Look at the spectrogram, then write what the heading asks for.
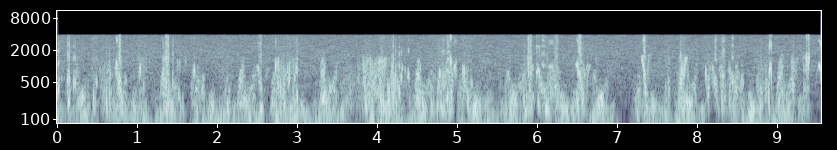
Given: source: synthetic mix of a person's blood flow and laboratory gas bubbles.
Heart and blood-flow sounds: Doppler ultrasound of blood flow; precordium
0.00-0.06 s: bubbles
0.10-0.24 s: bubbles
0.41-0.85 s: bubbles
0.99-1.11 s: bubbles
1.28-1.61 s: bubbles
1.67-1.75 s: bubbles
2.06-2.19 s: bubbles
2.47-2.66 s: bubbles
2.69-3.04 s: bubbles
3.79-4.41 s: bubbles
4.63-5.21 s: bubbles
5.79-6.32 s: bubbles
6.46-6.67 s: bubbles
7.28-7.44 s: bubbles
7.59-7.67 s: bubbles
7.73-7.95 s: bubbles
8.06-8.48 s: bubbles
8.72-8.96 s: bubbles
9.16-9.26 s: bubbles
9.29-9.43 s: bubbles
9.48-9.55 s: bubbles
From the record:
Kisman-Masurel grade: 342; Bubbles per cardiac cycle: rolling drumbeat, 9 or more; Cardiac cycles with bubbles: 100%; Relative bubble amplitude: moderate (0.250 to 0.450); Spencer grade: 3 (all of the cardiac periods contain showers or single bubble signals, but not dominating or overriding the cardiac motion signals); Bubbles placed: only in the low amplitude regions of the cardiac cycle

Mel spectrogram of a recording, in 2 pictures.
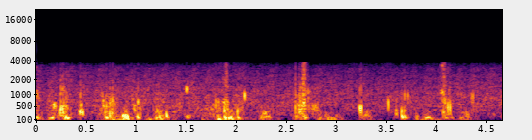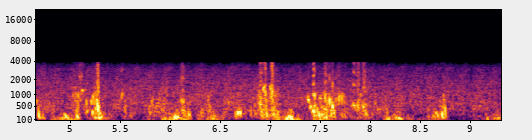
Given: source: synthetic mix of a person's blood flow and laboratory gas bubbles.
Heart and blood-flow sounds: Doppler ultrasound of blood flow; precordium
0.00-0.36 s: bubbles
0.40-0.50 s: bubbles
0.62-0.82 s: bubbles
0.94-1.07 s: bubbles
1.26-1.36 s: bubbles
1.47-1.56 s: bubbles
1.76-2.12 s: bubbles
2.56-2.82 s: bubbles
3.19-3.29 s: bubbles
3.48-3.75 s: bubbles
4.03-4.18 s: bubbles
4.33-4.39 s: bubbles
4.62-4.76 s: bubbles
5.00-5.35 s: bubbles
5.50-5.57 s: bubbles
5.80-5.85 s: bubbles
6.08-6.22 s: bubbles
6.29-6.35 s: bubbles
6.62-6.74 s: bubbles
6.78-7.11 s: bubbles
7.33-8.00 s: bubbles
8.63-8.79 s: bubbles
From the record:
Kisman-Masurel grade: 233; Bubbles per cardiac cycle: several, 3 to 8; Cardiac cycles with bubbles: 50 to 99%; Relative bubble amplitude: loud (0.450 to 0.775); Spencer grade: 3 (all of the cardiac periods contain showers or single bubble signals, but not dominating or overriding the cardiac motion signals); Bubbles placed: only in the low amplitude regions of the cardiac cycle

